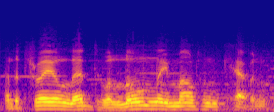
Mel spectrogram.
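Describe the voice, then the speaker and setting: An actor playing a calm, commanding western hero who tells a tale in measured, deliberate radio-drama style. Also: male voice, fairly low pitch, a little hiss or hum, natural voice. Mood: grave, steady. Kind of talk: old-time radio drama acting. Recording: dull vintage radio recording.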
